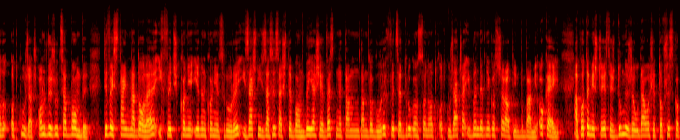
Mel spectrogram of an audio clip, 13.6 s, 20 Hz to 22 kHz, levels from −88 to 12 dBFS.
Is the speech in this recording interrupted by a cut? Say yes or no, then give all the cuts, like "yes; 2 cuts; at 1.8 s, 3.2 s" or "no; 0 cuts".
yes; 1 cut; at 11.5 s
